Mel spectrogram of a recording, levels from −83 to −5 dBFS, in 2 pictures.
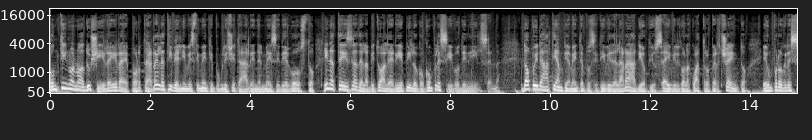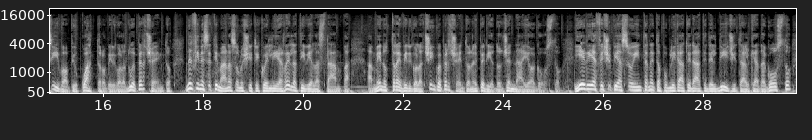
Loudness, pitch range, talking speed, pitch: -16 LUFS, 90-145 Hz, 125 wpm, 105 Hz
